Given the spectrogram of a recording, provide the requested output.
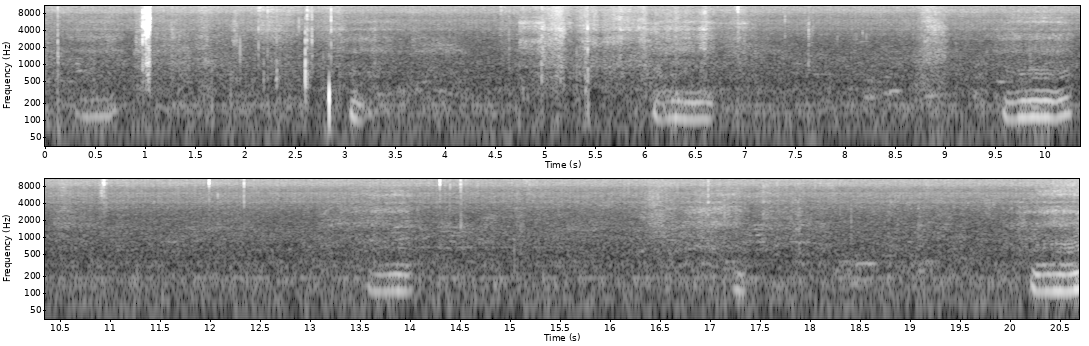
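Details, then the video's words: Sleeping pet dog snoring softly in a small room, quiet low rasping breaths about every four seconds, among scattered faint clicks and rustles. "funny video of my dog snoring"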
